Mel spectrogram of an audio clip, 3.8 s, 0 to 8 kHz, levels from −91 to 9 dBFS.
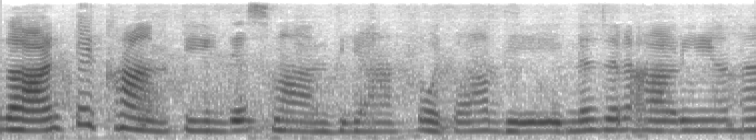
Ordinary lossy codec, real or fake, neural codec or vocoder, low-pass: Opus, 64 kbps; fake; codec, 16 kHz in and 24 kHz out, 0.6 kbps, FireRedTTS-2 codec; 7.2 kHz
